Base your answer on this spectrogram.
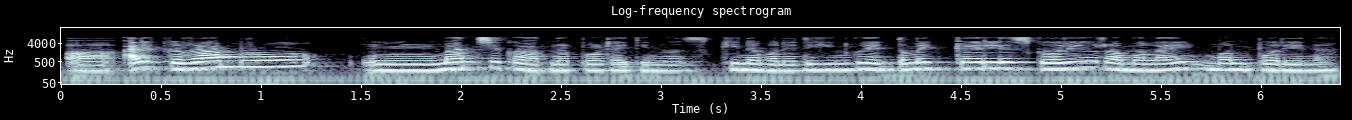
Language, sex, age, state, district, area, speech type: Nepali, female, 30-45, West Bengal, Darjeeling, rural, spontaneous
